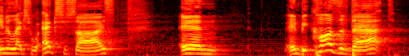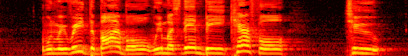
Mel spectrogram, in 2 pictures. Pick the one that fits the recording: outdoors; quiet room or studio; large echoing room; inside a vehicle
large echoing room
